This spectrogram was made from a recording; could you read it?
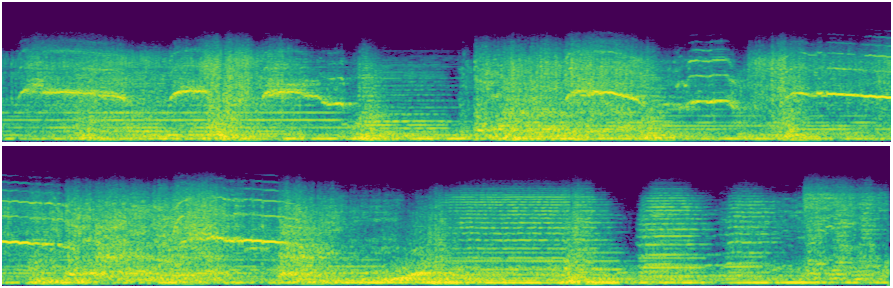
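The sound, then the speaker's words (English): A woman's high screams, Fay Wray screaming in a movie, rise and fall over a loud, dense wall of roaring or sailors shouting, sustained almost without pause from start to finish like an intense film scene. “Roaring or sailors shouting, some variations on Come On Fellas.”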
